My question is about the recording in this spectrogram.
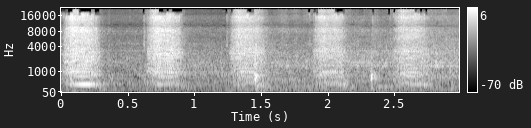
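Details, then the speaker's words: Splendide 2100XC washer filling with hot and cold water for its first load: loud pulsing surges about 1.5 per second, each a harsh rising whir; abnormally loud water pump. "machine is filling up with warm water for its first load and if that's how that pump sounds all the time when it's running I'm going to lose my mind"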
